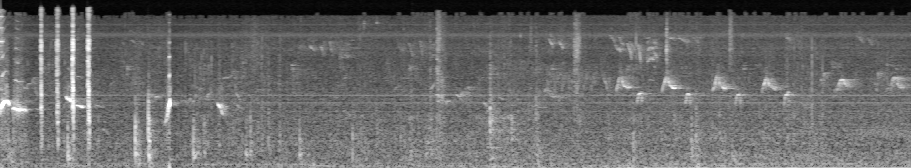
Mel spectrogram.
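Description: Songbirds calling: scattered chirps, then a steady series of short falling chirps repeated about twice a second in the second half. A quick run of sharp clicks in the first second and a couple of knocks a moment later are the loudest sounds.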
